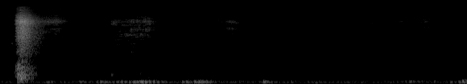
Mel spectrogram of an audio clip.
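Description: Footsteps crunch on dry leaves and fade away.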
